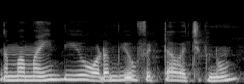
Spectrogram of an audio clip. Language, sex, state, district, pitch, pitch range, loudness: Tamil, female, Tamil Nadu, Nilgiris, 190 Hz, 180-210 Hz, -14 LUFS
